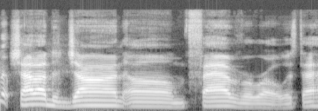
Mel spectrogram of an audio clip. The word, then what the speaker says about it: Favreau: Shout out to Jon Favreau. Is that how you say it? Yeah, Jon Favreau.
